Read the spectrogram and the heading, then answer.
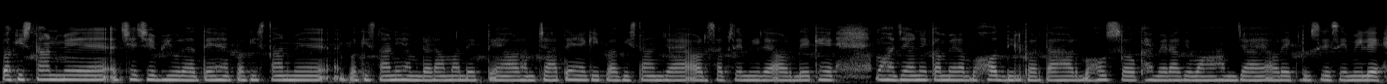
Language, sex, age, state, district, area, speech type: Urdu, female, 18-30, Bihar, Khagaria, rural, spontaneous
